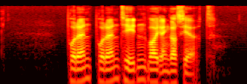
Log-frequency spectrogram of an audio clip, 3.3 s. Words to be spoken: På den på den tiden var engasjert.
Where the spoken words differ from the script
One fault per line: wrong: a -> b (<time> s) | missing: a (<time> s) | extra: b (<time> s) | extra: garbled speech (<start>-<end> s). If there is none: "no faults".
no faults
